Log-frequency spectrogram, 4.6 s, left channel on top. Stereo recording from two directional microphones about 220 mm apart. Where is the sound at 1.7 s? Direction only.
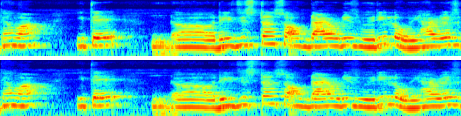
50° left (ahead or behind).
